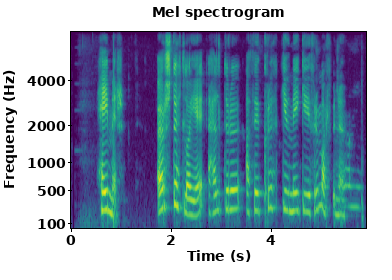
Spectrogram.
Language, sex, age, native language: Icelandic, female, 20-29, Icelandic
